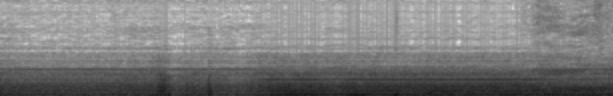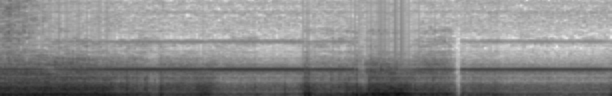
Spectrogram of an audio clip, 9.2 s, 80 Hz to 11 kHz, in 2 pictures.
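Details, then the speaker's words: 1960 GEC BC505 Transistor 7 portable radio, working, on long wave before a planned full capacitor replacement. Loud rushing noise with a faint, muffled station fading in and out, barely legible though the output is powerful; weak, noisy reception. "There is something there, but it's barely legible. But it's working and it sounds powerful enough, so what am I going to do with it?"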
